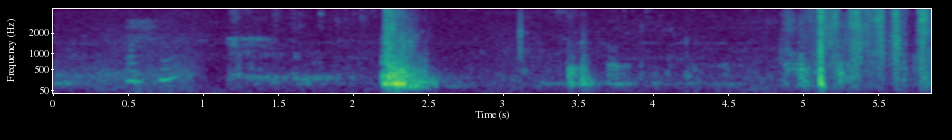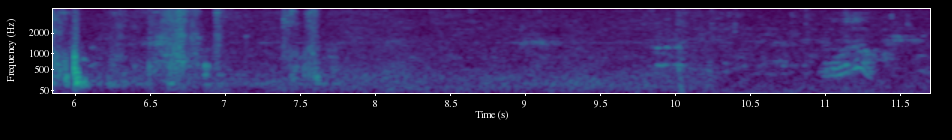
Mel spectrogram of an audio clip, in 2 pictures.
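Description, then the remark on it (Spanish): A vehicle door is opened for the driver: one sharp mechanical clunk, then a few seconds later a burst of rattling and scraping handling noises, with faint murmured voices around it. “Sí, abro puerta a chofer.”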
